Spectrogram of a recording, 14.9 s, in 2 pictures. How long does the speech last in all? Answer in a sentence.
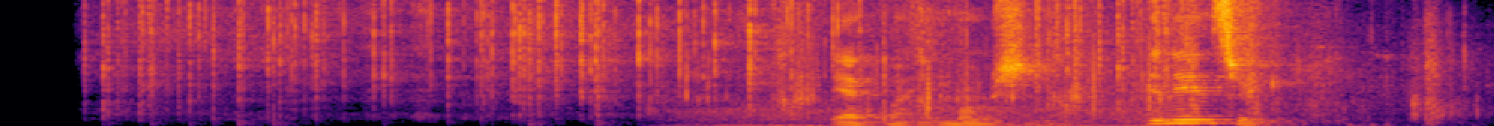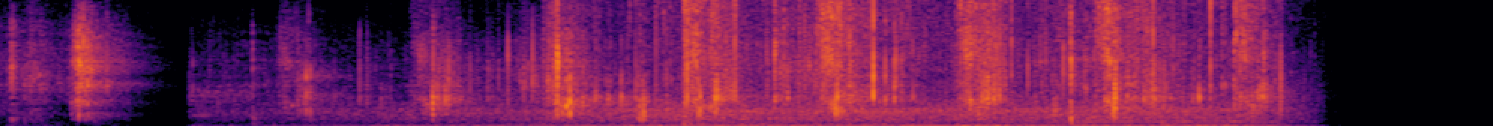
The speech can be heard for 2 seconds in total.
